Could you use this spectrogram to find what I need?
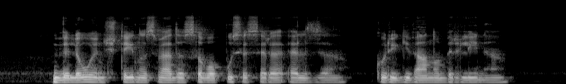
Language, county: Lithuanian, Klaipėda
